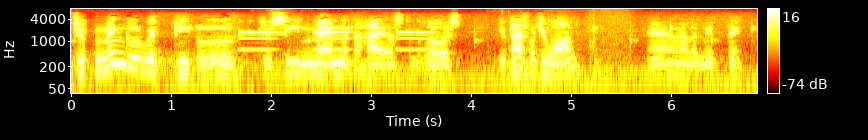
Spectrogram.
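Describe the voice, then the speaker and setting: A man's voice: medium pitch, animated, normal speed, over music, close to an everyday voice. An actor playing a kindly, bewildered professor and father, talking in a wondering, hesitant way in 1940s radio acting. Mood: thoughtful. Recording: noisy old radio broadcast.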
